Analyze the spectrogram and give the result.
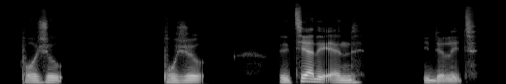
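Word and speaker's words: Peugeot: Some say I don't know pijot.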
